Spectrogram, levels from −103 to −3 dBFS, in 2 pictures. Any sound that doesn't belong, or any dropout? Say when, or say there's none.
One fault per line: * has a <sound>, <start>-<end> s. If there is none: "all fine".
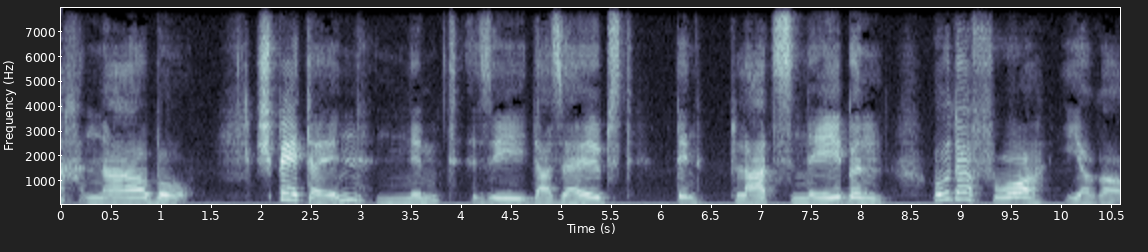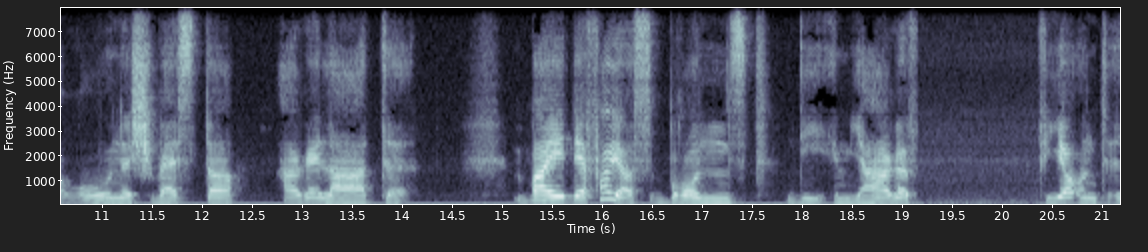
all fine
